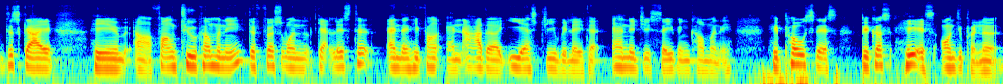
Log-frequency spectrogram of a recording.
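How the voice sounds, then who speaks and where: A man in his thirties from Hong Kong with a Hong Kong accent, giving an informal seminar talk as a fund manager, halting and restarting often with small chuckles. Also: medium pitch, darkish tone, clean tone. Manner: halting, many restarts and chuckles, plain conversational English. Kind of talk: informal lecture to students. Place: lecture room.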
